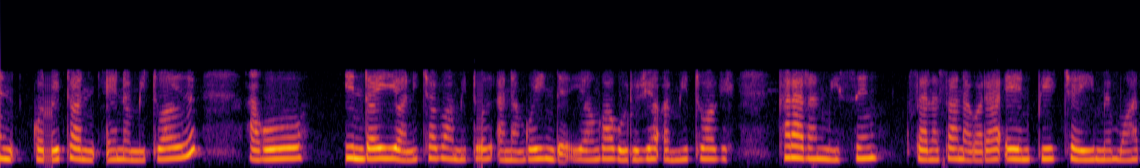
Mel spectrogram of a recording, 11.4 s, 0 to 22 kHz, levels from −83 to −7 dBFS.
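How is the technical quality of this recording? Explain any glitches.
Three short glitches interrupt the speech, which comes through a band-limited telephone-style path. At 0.46 to 0.52 s, 4.78 to 4.82 s and 7.48 to 7.50 s there's packet loss with last packet repeated: lost chunks, consistent with 20 ms packets, get replayed, so the first two gaps stutter robotically and the last gives a small blip.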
